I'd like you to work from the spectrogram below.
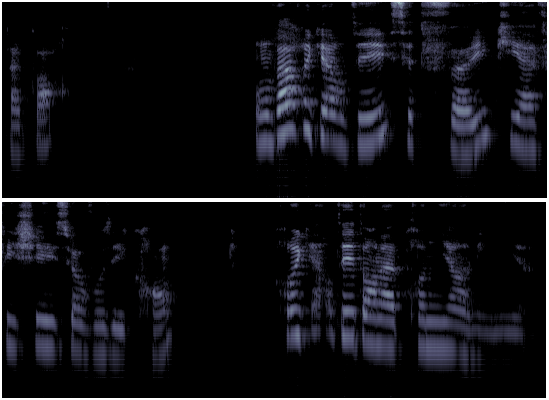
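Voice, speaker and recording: A woman teacher from France leads a remote lesson for young children. She speaks slowly and carefully, drawing out each word, and her voice sits a little high. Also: lively intonation, a bit bright. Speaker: primary school teacher.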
